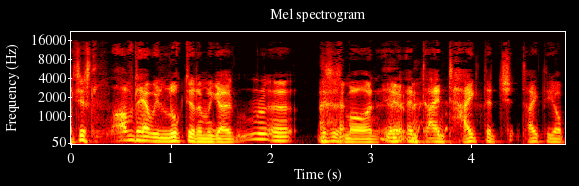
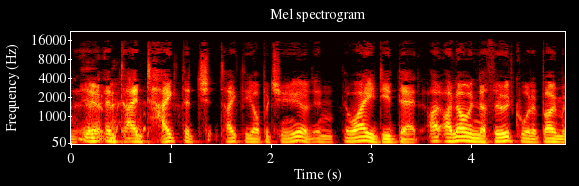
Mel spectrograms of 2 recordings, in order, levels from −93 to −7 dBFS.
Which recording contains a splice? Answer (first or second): second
